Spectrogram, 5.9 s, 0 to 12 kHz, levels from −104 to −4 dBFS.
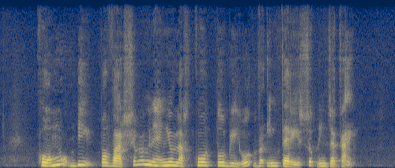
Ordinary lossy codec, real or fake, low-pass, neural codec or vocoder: none; fake; none; codec, 24 kHz, 1 kbps, SNAC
